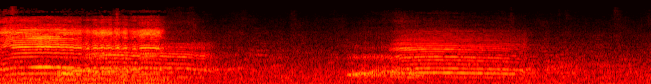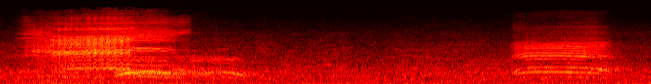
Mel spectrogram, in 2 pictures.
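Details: Sheep bleats: four long, quavering, nasal calls spaced a few seconds apart, each wavering in pitch, over a quiet background hiss.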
